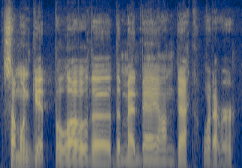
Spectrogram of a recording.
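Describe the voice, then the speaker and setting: A man with a very bright, sharp-edged voice talks as a player in a tabletop game. He explains his reasoning informally, in casual table chat. The sound is close and dry. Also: lowish voice, steady tone, moderate pace, clean tone, no echo.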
